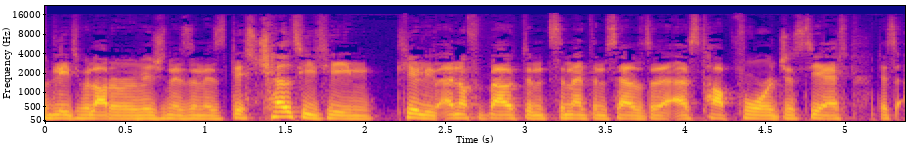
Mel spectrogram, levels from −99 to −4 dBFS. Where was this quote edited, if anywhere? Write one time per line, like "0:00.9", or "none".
0:01.1
0:02.4
0:03.2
